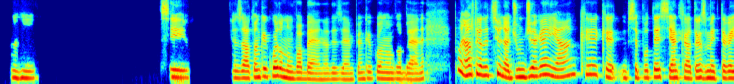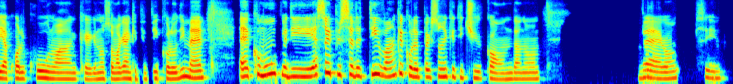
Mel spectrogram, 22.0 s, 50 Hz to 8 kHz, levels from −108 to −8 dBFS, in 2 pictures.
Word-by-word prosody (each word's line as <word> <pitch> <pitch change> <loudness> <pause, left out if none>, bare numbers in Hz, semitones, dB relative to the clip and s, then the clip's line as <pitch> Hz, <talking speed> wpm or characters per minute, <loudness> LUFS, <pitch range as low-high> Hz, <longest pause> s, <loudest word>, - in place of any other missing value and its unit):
Mh-mh. 200 -1 -1 1.8
Sì, 220 - +1 0.6
esatto, 200 0 -1
anche 225 +2 +2
quello 255 +1 +4
non 200 -4 +2
va 180 0 -1
bene, 165 -2 -3
ad 165 +1 -8
esempio, 170 0 -6
anche 185 +1 -5
quello 185 -1 -3
non 175 - -3
va 175 0 -4
bene. 170 +1 -4 0.4
Poi 415 -4 +1
un'altra 295 +1 +4
lezione 270 -1 +2
aggiungerei 245 +6 +3
anche 295 +5 -1
che, 225 -5 -1
se 200 +2 -3
potessi 220 +2 +1
anche 205 -1 +1
la 190 - +2
trasmetterei 195 0 +2
a 185 - +1
qualcuno 190 +1 0
anche 175 -1 -3
che 165 - -6
non 175 +1 -3
so, 175 +1 -4
magari 175 +2 +1
anche 185 +1 -4
più 170 +1 -13
piccolo 180 -1 -2
di 215 +7 0
me, 205 -3 +3 0.5
è 240 +1 +2
comunque 295 0 +3
di 235 +1 +2
essere 295 +6 +4
più 300 -4 -1
selettivo 270 +1 +2
anche 285 +7 +2
con 265 - +2
le 225 -2 +2
persone 230 +1 -1
che 235 - -4
ti 210 -2 -7
circondano. 175 -3 -4 1.5
Vero? 190 -2 -1 0.2
Sì. 195 -3 -8
205 Hz, 145 wpm, -24 LUFS, 180-240 Hz, 1.8 s, quello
